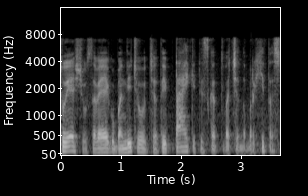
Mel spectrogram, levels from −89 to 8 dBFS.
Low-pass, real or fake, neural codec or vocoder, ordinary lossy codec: 7.2 kHz; real; none; AAC, 64 kbps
